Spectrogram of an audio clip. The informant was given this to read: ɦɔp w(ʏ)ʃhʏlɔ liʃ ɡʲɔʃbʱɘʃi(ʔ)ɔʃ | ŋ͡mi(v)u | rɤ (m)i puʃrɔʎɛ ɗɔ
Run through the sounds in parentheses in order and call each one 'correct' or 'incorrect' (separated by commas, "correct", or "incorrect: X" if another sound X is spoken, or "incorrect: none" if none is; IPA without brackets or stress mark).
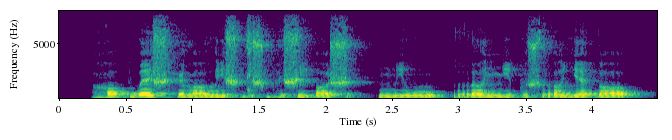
incorrect: ɛ, correct, incorrect: w, incorrect: ɲ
